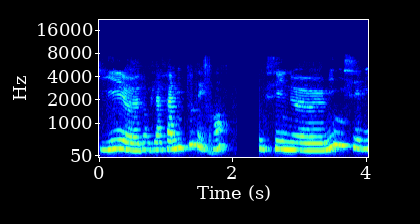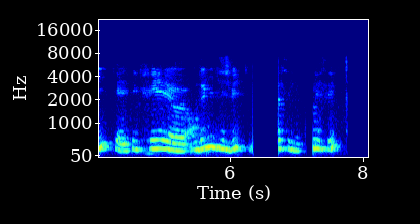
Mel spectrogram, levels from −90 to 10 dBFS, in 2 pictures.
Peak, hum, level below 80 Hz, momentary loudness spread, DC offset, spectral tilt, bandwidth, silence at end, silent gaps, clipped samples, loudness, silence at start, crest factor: -22 dBFS; none; -88 dBFS; 13 LU; under 0.1%; -5.5 dB/octave; 7.4 kHz; 0.45 s; none; under 0.1%; -37 LUFS; 0 s; 14 dB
